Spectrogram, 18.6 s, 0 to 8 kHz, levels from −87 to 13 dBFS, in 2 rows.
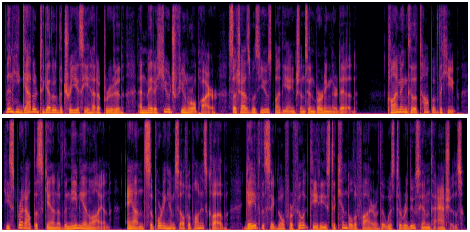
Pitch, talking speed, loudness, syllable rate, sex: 130 Hz, 205 wpm, -20 LUFS, 5.5 syllables/s, male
